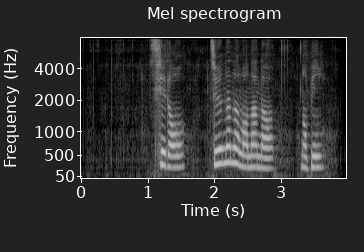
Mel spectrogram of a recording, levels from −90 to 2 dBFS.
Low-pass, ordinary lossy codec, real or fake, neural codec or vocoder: none; none; fake; codec, 16 kHz, 4.8 kbps, FACodec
